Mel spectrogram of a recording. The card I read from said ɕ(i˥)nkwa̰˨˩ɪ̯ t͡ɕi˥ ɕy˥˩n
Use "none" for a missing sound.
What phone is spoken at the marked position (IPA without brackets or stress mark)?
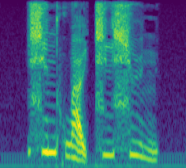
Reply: i˥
